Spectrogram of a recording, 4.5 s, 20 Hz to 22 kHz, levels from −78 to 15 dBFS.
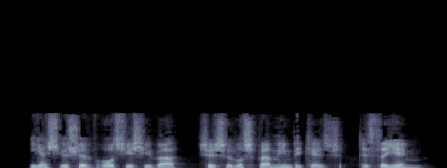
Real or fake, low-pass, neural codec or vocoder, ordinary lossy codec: fake; 7.2 kHz; codec, 16 kHz in and 24 kHz out, 0.6 kbps, FocalCodec, streaming, 4096 codes; MP3, 32 kbps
